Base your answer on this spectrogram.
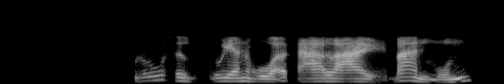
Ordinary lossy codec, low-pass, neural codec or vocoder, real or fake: none; 3.6 kHz; codec, 16 kHz, 1 kbps, FreqCodec, larger model; fake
